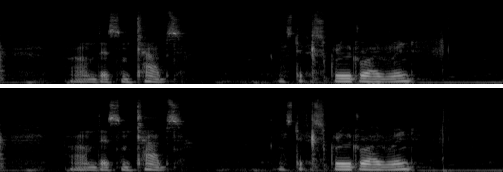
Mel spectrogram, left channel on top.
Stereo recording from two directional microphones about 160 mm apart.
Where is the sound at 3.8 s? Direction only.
25° right (ahead or behind).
